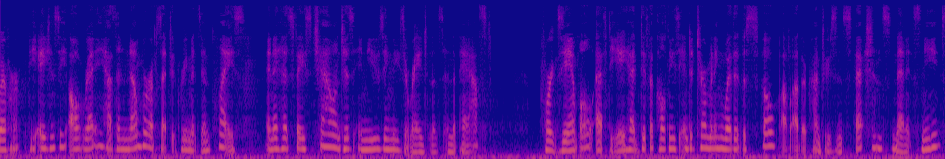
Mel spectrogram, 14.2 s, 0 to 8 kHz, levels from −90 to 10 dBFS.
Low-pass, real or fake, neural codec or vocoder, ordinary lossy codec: 7.2 kHz; fake; autoencoder, 22.05 kHz, a latent of 192 numbers a frame, VITS, trained on many speakers; MP3, 32 kbps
